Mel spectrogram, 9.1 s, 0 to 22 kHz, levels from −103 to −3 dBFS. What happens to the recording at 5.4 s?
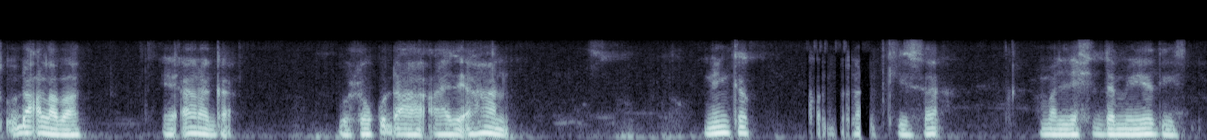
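At 5.4 s the speech carries AMR wideband (HD Voice) codec damage, present throughout the clip. The sound points to one of the codec's lowest rates, near 8.85 kbit/s. Too few bits model the voice there. Speech sounds rough and raspy, and the top band is thin shaped noise.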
